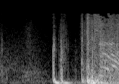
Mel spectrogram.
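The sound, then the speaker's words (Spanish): A door is kicked down during an action scene, landing as two heavy thuds about a third of a second apart, the second louder and trailing into rough noise. “sube al piso y derriba una puerta”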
